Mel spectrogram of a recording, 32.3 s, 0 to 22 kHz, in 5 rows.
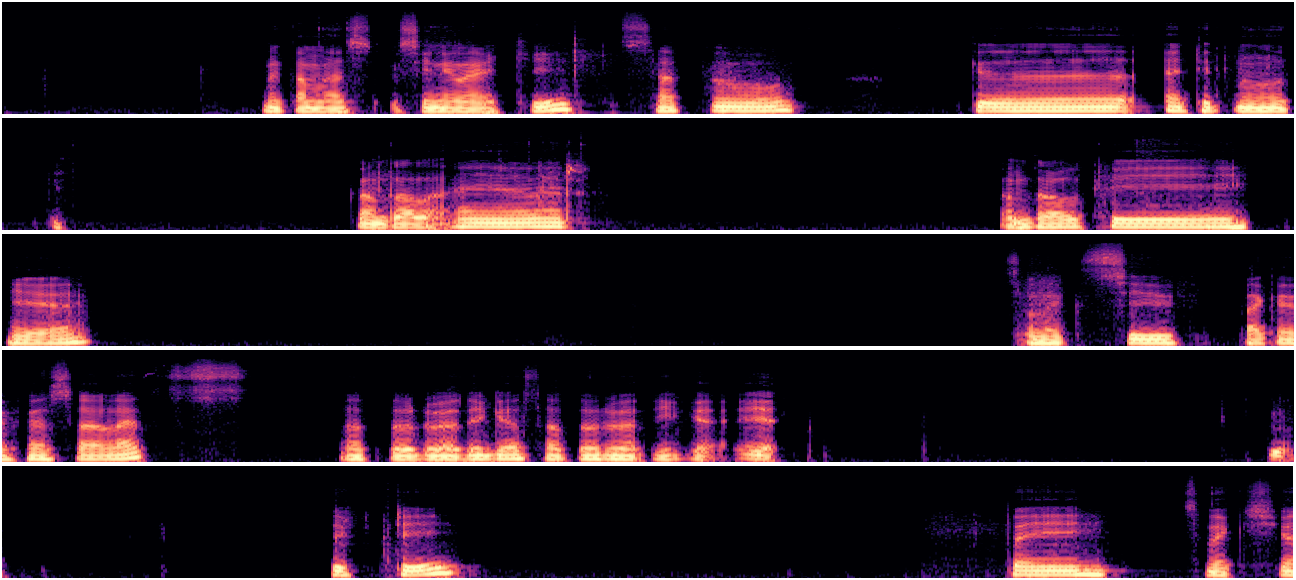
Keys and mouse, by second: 1.6 click, 3.0 KP_1, 4.1 click, 6.2 Tab, 9.0 ctrl+r, 10.6 right click, 11.8 ctrl+b, 15.1 click, 16.3 click, 17.8 click, 20.8 click, 27.7 shift+d, 29.3 right click, 31.0 p.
